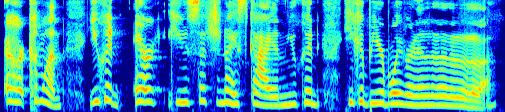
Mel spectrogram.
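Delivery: high pleading mom voice; imitating Mom pushing. Mom urging her daughter to date Eric, high and pleading. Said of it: "She's like".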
